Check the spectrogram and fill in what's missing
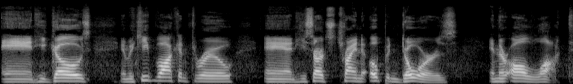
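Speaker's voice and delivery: ordinary delivery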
